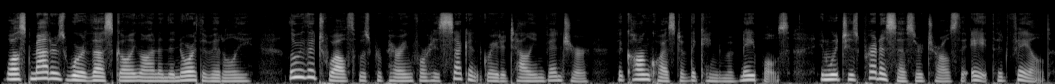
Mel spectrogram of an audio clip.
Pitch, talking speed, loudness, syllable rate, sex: 185 Hz, 215 wpm, -21 LUFS, 6.0 syllables/s, female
